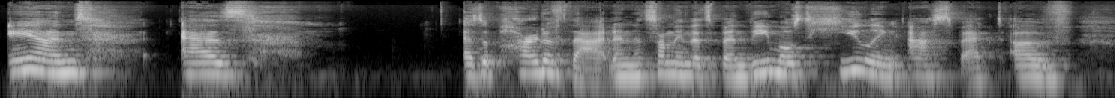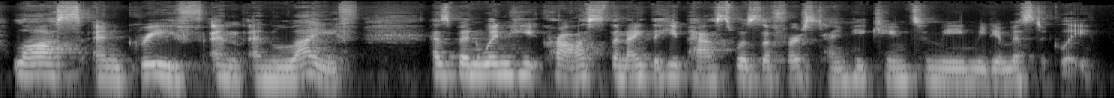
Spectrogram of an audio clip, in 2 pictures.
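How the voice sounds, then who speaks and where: A woman interviewed as a guest, who practices in mental health, tells a personal story reflectively, stopping often and restarting her phrasing. Her pitch is medium and her tone steady and a bit bright.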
